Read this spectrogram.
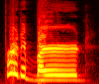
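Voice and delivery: loud, high parrot squawk. Acted. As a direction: belt it out like a parrot. Parrot joke picked up.

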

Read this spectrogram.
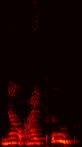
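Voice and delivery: a hint of a stubborn toddler; imitated insistent toddler. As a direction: lightly mimic a child correcting mom.

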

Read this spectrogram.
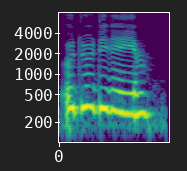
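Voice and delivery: put-on "Özür dileyim" with a light childish lisp; slight lisp. A narrator's reading. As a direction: soften the r into a y: "dileyim". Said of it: "hafif peltek bir şekilde".

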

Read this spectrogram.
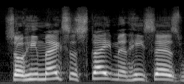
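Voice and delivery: ordinary delivery

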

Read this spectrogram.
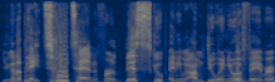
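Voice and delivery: loud, exasperated mock comeback; retold telling-off. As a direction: lay into the customer, retelling it loudly.

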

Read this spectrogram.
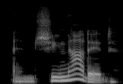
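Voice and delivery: plain reading voice

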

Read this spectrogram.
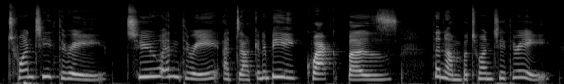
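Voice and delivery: singsong English bingo caller; mock English accent. Bingo caller reading numbers, English accent. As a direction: put on your best English accent, lilting. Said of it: "try my best English accent".

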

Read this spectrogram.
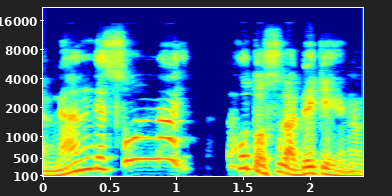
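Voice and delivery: a hint of impatient scolding; exasperated retort. Recalled irritation at clients. (来ない利用者への苛立ちを真似た、軽いあきれ声)

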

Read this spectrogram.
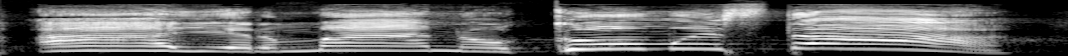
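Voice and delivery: put-on high, slow, syrupy voice for little kids; mock children's-class teacher greeting; sugary kids' teacher. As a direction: talk down sweetly as if to a child. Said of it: "va a estar diciendo".

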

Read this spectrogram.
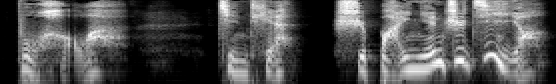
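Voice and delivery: put-on slow, dismayed old patriarch; grave old master. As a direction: realise the doom, slowly and heavily. Old master realises the dreaded date.

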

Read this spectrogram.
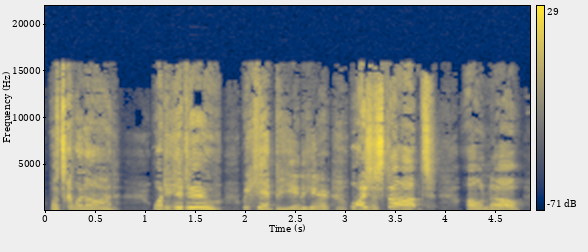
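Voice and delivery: high, loud hammed-up panic; high hammed-up panicked cries; overacting. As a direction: overact the bad guy's panic. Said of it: "it's like overacting one".

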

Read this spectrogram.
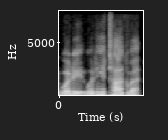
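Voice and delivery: rapid, high confused protest; fast and high. Retold or imitated. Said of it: "he's like".

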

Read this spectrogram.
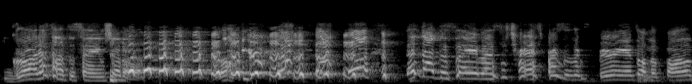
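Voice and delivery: high disbelieving laugh; laughing exasperation. Real, not acted. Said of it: "exasperated, laughing reply".

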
